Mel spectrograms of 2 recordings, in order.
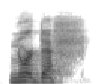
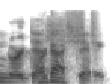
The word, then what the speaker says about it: Nordeste: So next you head to Nordeste. Is that how you say it? Yes, which I believe if you live in the Azores, you say something like Nordeste or maybe Nordeste.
